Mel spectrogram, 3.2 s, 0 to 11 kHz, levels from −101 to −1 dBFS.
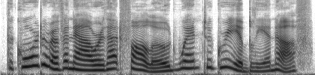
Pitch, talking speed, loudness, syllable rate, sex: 250 Hz, 190 wpm, -15 LUFS, 5.4 syllables/s, female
